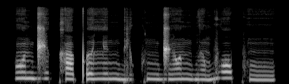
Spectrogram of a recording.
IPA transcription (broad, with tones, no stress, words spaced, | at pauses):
ɔ̃˦nd͡ʒə˦˨kʰa˧pʼə˧ lʲə˧nbju˨kʷ nd͡ʒɔ̃˧n d̪ə̃˨bwɔ˦ pʰũ˨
